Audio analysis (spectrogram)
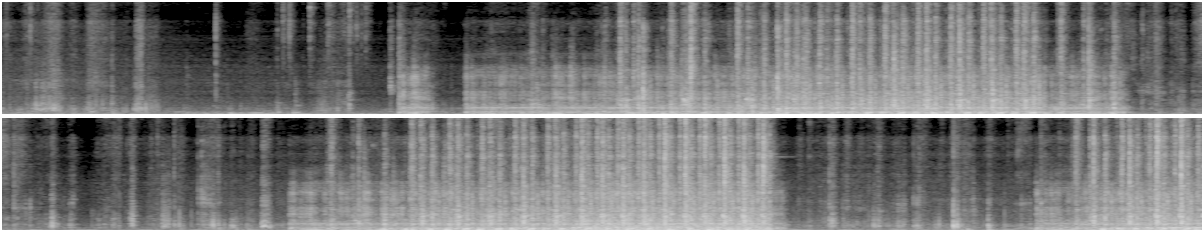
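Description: A sewing machine topstitches jelly vinyl for a back-to-school pencil box, running loud and close in long steady bursts of rapid needle hum, separated by short pauses.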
